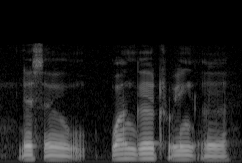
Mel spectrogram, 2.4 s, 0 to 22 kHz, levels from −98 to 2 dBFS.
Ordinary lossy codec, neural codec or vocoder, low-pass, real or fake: none; none; 7.2 kHz; real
